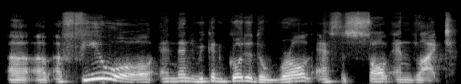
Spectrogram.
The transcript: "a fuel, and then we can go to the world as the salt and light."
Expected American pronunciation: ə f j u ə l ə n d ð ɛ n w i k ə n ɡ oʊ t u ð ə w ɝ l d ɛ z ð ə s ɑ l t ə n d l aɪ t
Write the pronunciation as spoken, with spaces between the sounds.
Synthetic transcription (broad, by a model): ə f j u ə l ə n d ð ɛ n w i k ə n ɡ oʊ t u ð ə w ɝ l d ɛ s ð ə s ɑ l t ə n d l aɪ t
